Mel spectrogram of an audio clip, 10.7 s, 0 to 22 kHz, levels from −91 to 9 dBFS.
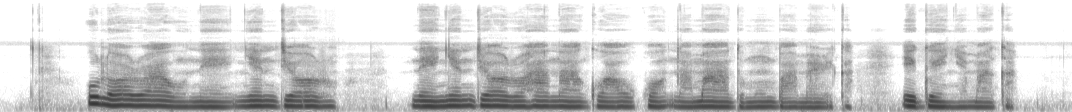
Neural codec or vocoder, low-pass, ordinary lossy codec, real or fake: vocoder, 44.1 kHz, 128 mel bands every 512 samples, BigVGAN v2; 19.8 kHz; none; fake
